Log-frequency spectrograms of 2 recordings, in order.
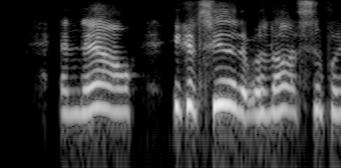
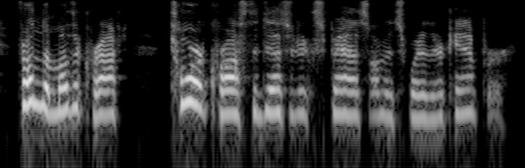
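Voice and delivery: plain reading voice

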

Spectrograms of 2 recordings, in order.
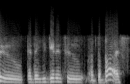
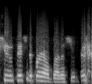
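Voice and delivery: mock bravado; 6 semitones higher, faster than usual. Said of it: "It's like".

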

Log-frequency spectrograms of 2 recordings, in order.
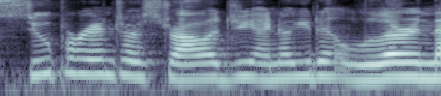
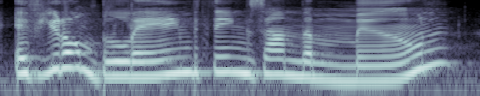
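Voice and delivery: usual speaking voice

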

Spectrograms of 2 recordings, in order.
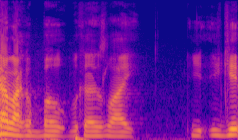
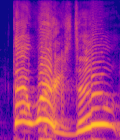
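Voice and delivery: much higher, loud excited burst; 11 dB louder, much slower than usual. Real, not acted. Excitedly defending a friend's bad impression, high and loud. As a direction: blurt it out, thrilled.

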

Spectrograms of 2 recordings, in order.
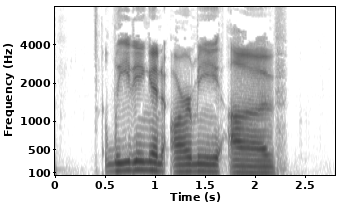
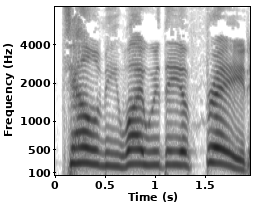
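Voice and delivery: higher, louder, insistent yell at Luke; demanding shout; 9 semitones higher, 6 dB louder than usual. Retold or imitated. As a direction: call out to Luke, demanding an answer. Rey demands answer from Luke.

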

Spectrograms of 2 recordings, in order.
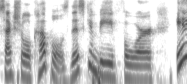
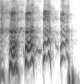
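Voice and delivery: high giggle; 13 semitones higher than usual. Real, not acted. Laughs before closing line.

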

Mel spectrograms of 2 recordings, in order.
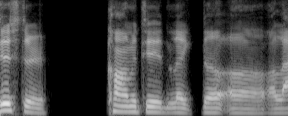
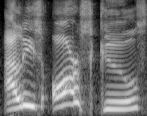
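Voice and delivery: put-on country accent; 10 semitones higher, 8 dB louder, much slower than usual. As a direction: stretch "at least our schools" like a smug country Brit. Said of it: "in a country accent".

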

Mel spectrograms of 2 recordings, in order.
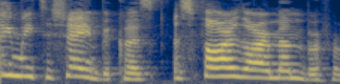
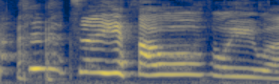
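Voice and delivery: laughing; 7 semitones higher, 3 dB louder than usual. Real, not acted. Protesting through laughter.

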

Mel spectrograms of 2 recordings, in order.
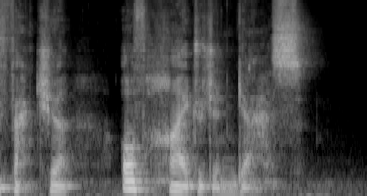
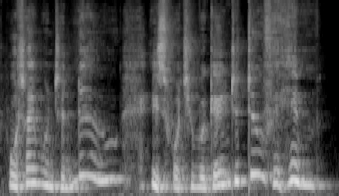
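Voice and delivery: high, louder lady's retort; rising key; 3 dB louder than usual. Acted. Angry mother retorts to the chief, voice rising high. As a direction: snap it back with the pitch climbing. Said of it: "her key continuing to rise".

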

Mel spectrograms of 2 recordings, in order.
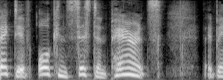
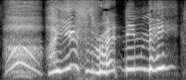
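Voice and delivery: high, slow, frightened whimper; slower than usual. A narrator's reading. Dad whimpers at the constable, high and slow. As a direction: quaver it out in terror. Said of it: "he whimpered".

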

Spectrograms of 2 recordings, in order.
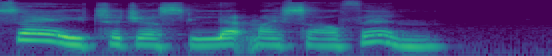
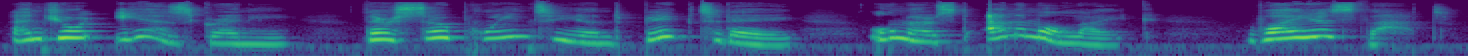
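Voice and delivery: put-on higher, louder sweet girl voice; little girl voice; 8 semitones higher, 4 dB louder than usual. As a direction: ask it like an innocent little girl.

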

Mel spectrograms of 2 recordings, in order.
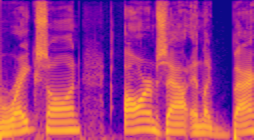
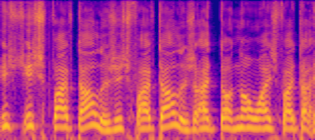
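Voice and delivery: a hint of a confused cashier, higher; mock the puzzled register lady, pitched up; baffled cashier; 8 semitones higher than usual. Teller imitates the confused cashier, pitched up.

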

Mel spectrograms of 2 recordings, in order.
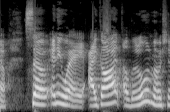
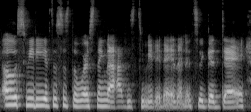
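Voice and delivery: softer, quick, kindly reassurance; gentle reassurance; 6 dB quieter than usual. Retold or imitated. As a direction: soothe her like a kind stranger, softly. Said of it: "she was like".

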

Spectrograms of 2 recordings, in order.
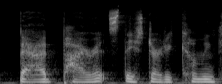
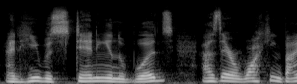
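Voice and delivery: ordinary delivery

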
